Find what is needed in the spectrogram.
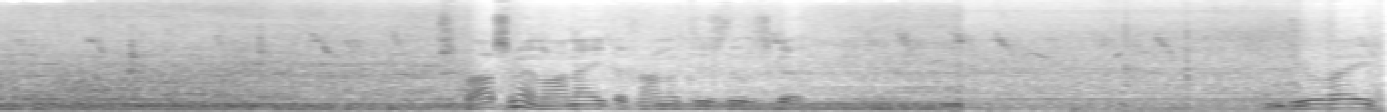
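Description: Street traffic: a car passing with a steady low engine hum, and a person's voice talking briefly in the middle.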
